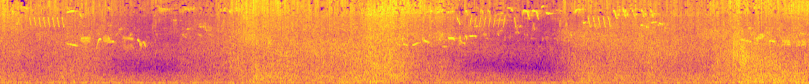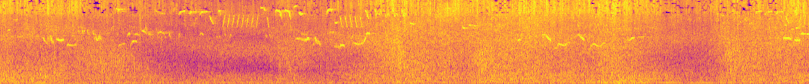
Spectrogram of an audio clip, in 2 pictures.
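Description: Background outdoor ambience: a rushing noise that swells and fades about every six or seven seconds, with small bird chirps scattered through it.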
